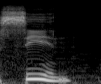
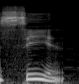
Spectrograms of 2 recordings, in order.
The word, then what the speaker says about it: Sean: 下面 Do you want to try Sean instead? – 你要不要换 Sean 问一问啊 ?Sean, 好，注意这个人名呢 ,S-E-A-N, 读 Sean, 不要根据字面的啊，这个读成了 Sean, 很多朋友会读成 Sean, 那其实呢它是读作 Sean, 肖恩。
